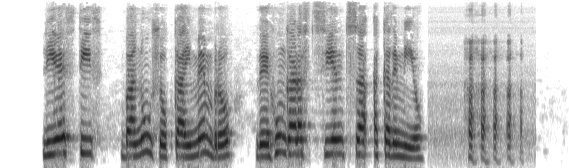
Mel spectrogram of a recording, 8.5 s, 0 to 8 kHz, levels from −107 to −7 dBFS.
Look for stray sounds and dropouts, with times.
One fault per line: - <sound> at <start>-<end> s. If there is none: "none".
- laugh at 7.0-7.9 s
